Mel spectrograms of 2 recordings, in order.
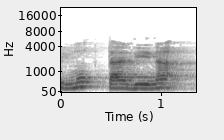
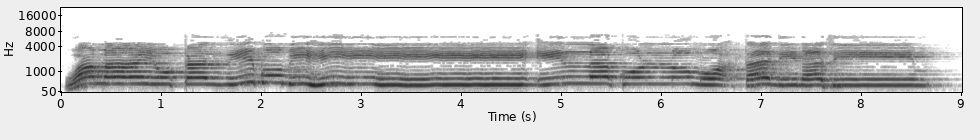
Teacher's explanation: hamzah dihilangkan dan harokat hamzah dipindahkan ke nun yang tadinya nun sukun mu'tadin menjadi mu'tadina, langsung masuk kepada sim, mu'tadina sim. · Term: an-naql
